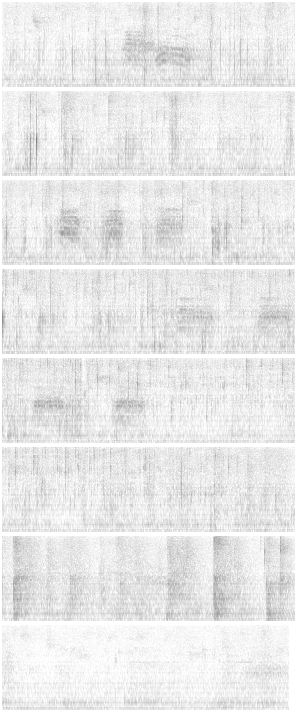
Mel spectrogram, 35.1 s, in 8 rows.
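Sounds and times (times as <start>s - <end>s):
footsteps crunching on gravel: 0.0s - 16.4s, 24.3s - 30.6s
outdoor hiss: 0.0s - 28.7s.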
